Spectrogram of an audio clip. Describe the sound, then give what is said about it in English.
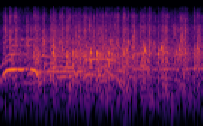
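An audience votes by applause on whether Xavier's is the worst educational system in a fictional universe, clapping in a steady, dense patter for a few seconds, with scattered cheers and whoops rising over the applause before it continues evenly to the end. “Who thinks Xavier's is the worst educational system as a fictional universe, by round of applause.”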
